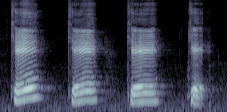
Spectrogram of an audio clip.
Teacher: when these ye sounds, these two ye sounds come after another consonant, they are pronounced same as just e sound too. So ke, ke, ke, ke.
